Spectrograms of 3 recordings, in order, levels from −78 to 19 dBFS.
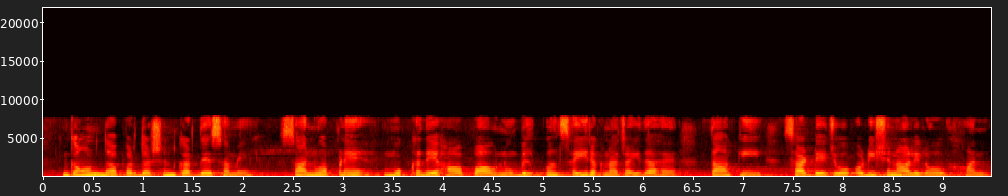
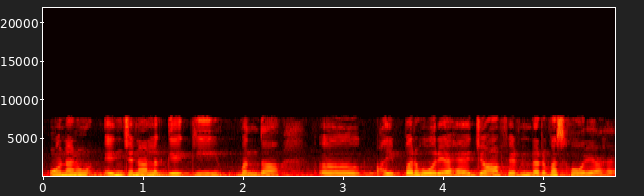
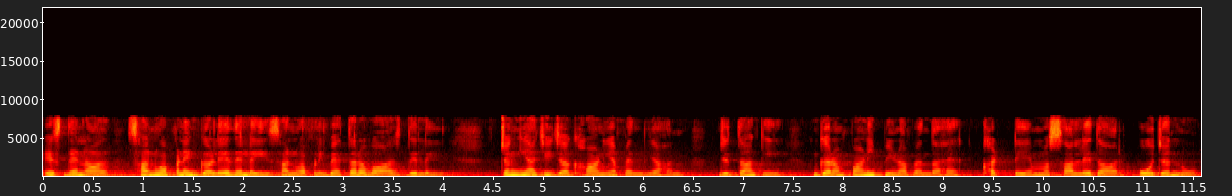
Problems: none marked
